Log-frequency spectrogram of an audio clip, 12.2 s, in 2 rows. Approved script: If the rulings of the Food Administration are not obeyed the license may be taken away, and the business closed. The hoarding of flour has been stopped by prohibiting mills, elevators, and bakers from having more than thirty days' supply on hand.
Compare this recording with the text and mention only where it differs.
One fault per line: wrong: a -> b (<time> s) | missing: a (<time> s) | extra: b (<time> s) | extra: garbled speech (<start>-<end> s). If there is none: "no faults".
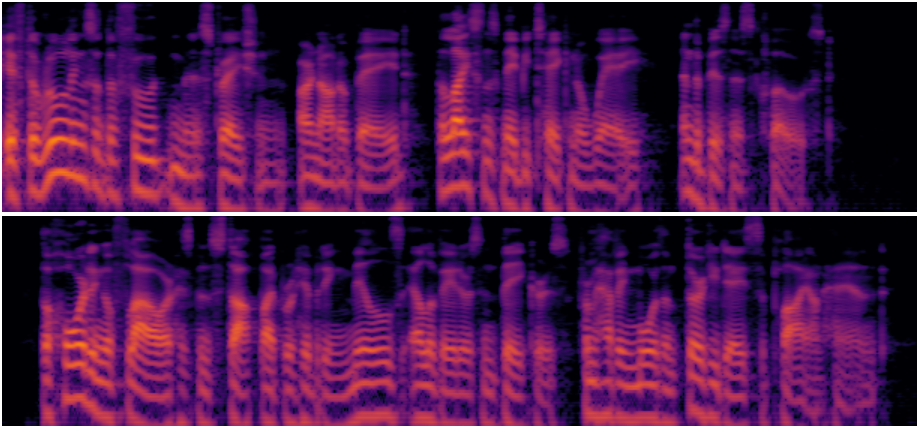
no faults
